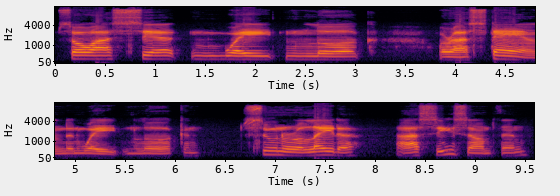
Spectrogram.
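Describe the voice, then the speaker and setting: A man voicing a huge, sly, taunting fat man with a slow, insinuating Southern drawl in an audiobook. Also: a little high, pushed and bright, smooth, no room sound, pitched above the performer's own voice, heavily acted. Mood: lingering, sly. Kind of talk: audiobook character voice.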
